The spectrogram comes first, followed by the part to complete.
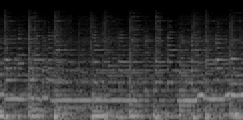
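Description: Live Turkish Sufi (tasavvuf) music ensemble playing an instrumental passage: a held melody line that slides between notes, over plucked strings and a steady hand-drum beat.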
